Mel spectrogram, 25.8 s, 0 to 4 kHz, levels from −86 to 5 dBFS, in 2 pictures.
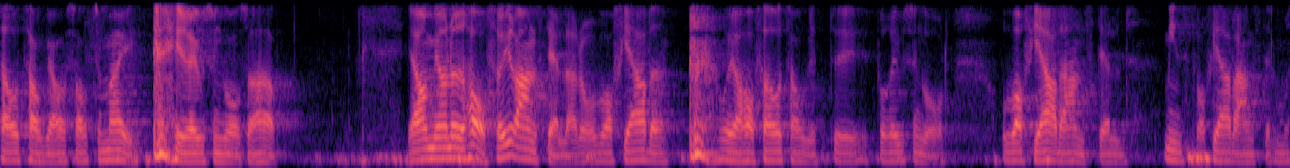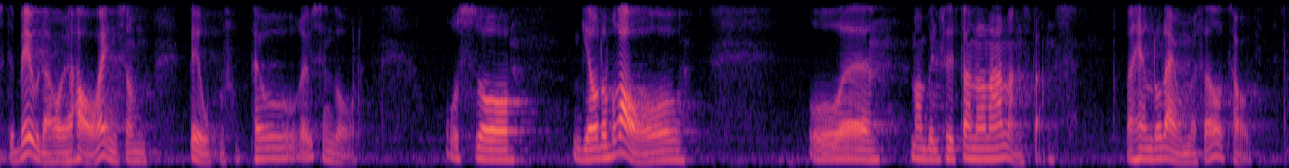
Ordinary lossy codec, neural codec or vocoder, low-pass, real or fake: none; none; 3.6 kHz; real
